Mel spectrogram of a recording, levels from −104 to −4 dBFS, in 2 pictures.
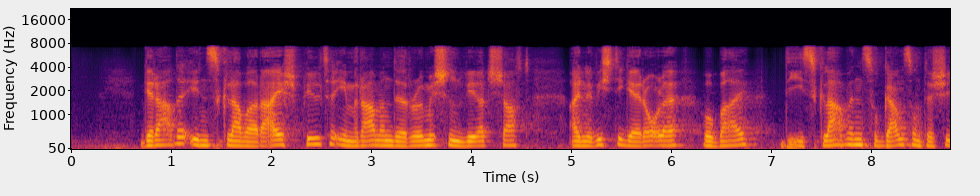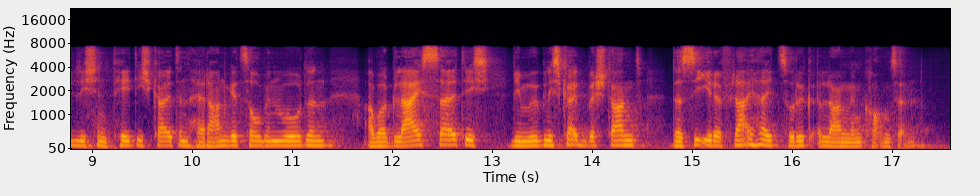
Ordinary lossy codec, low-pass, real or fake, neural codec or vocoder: none; 7.2 kHz; fake; codec, 16 kHz, 1 kbps, X-Codec, HuBERT features, trained on LibriSpeech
